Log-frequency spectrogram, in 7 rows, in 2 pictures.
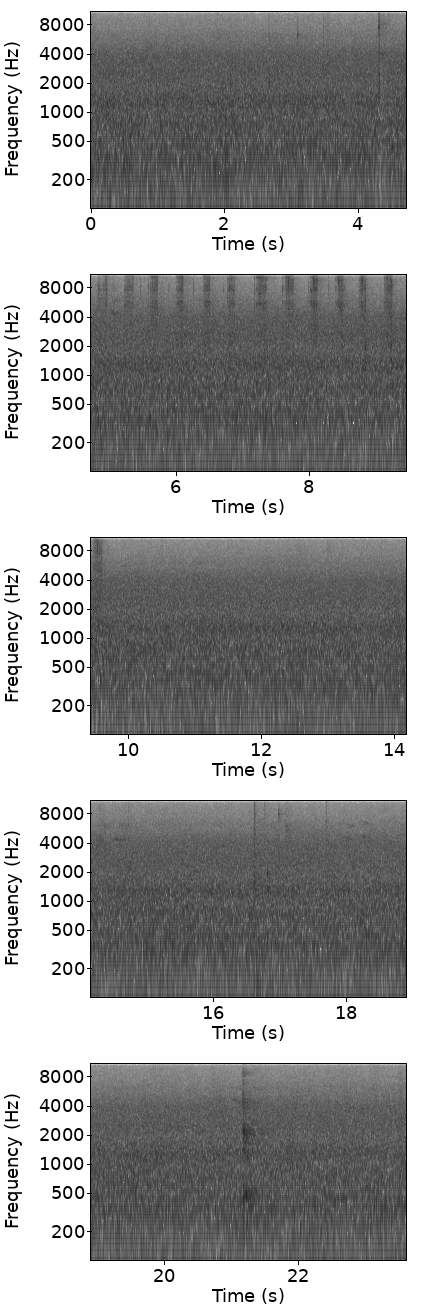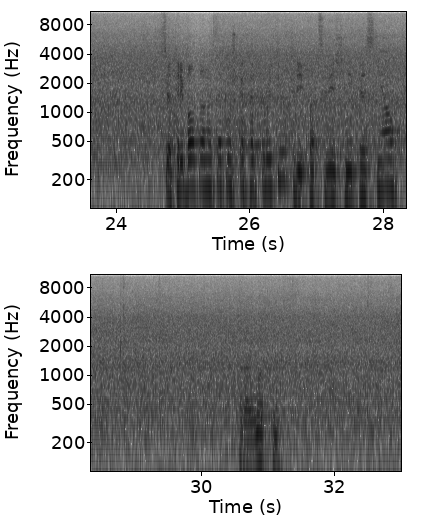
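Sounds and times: rain hiss: 0.0 - 33.0
hand ratchet clicking: 4.3 - 9.7.

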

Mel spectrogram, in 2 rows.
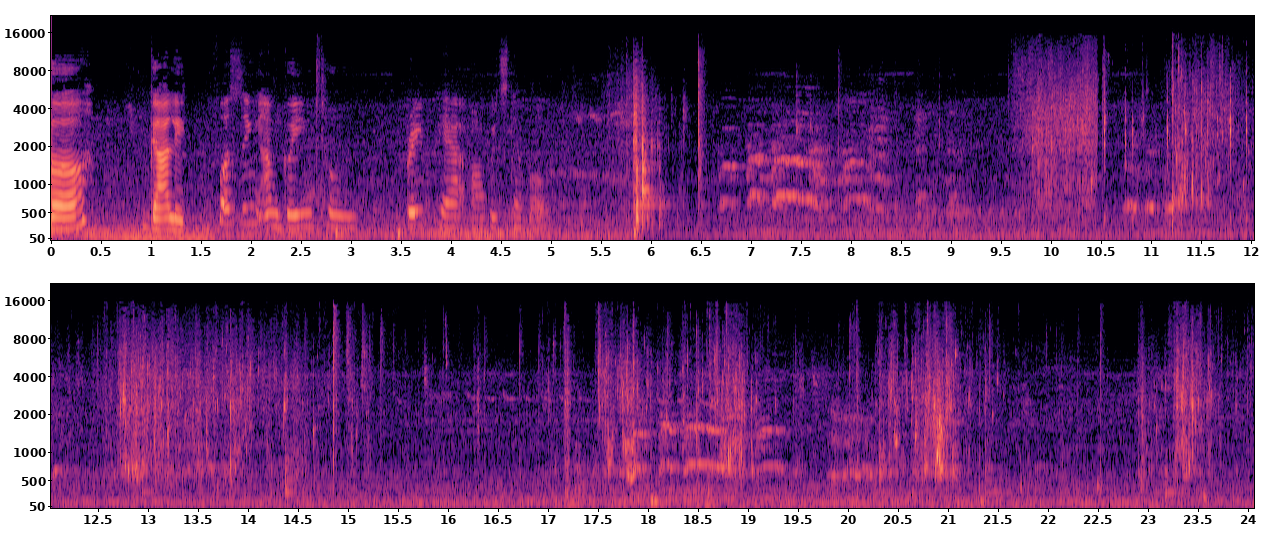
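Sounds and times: water poured into metal basin: 9.6 - 15.3, 17.0 - 21.7, 22.9 - 24.0
water splashing and trickling: 9.6 - 24.0.

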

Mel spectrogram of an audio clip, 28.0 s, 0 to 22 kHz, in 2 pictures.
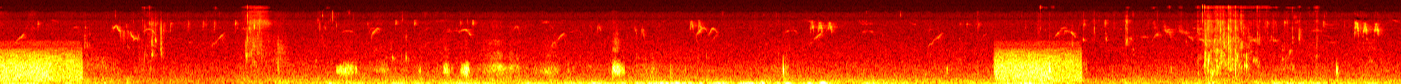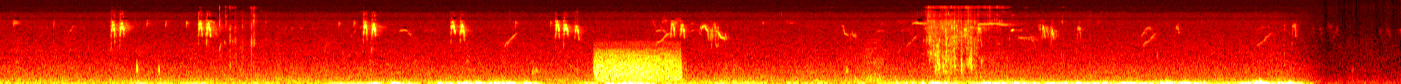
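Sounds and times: small birds chirping: 0.0 - 26.0
wind rumble on microphone: 4.6 - 8.4, 17.4 - 21.6, 23.0 - 27.1
bird splashing in water: 12.0 - 13.2, 23.3 - 23.9.

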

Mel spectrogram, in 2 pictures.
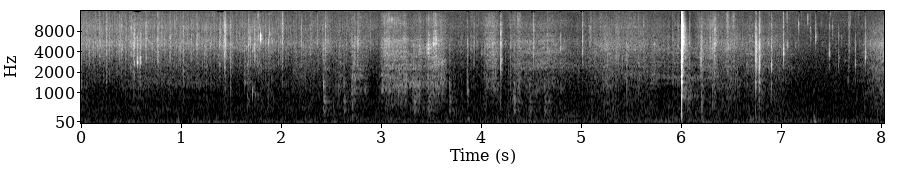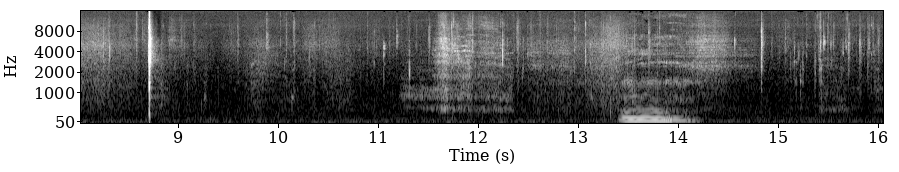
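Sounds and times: rustling and handling sounds: 1.8 - 13.4.

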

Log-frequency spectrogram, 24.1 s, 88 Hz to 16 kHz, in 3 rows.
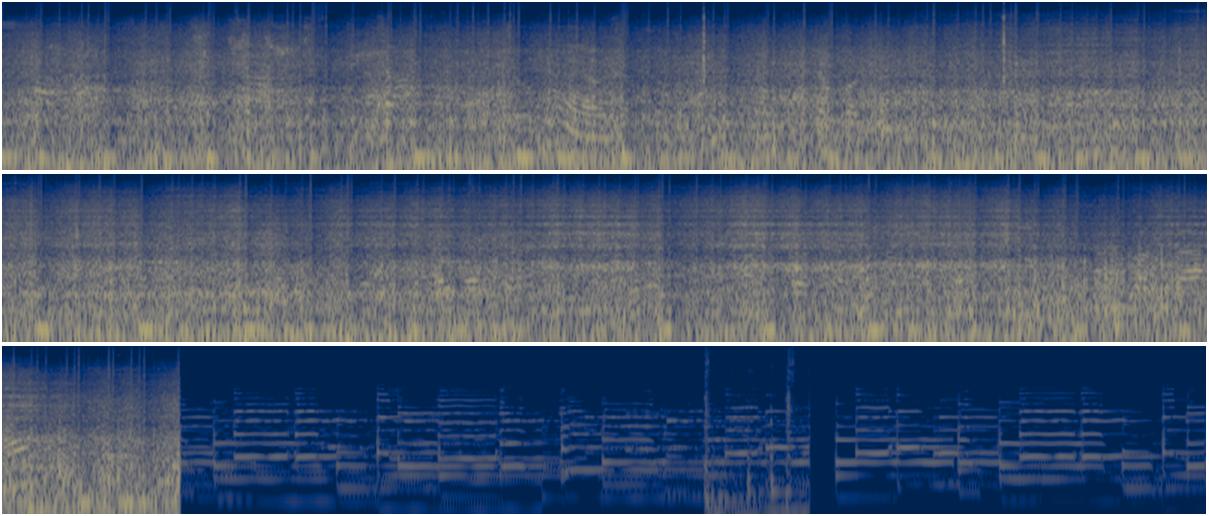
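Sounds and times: railway platform ambience rumble: 0.0 - 17.3.

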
